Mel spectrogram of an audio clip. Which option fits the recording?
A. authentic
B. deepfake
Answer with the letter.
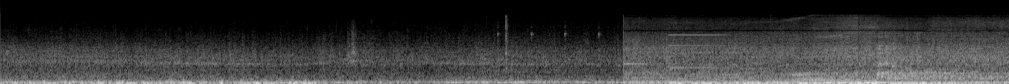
A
